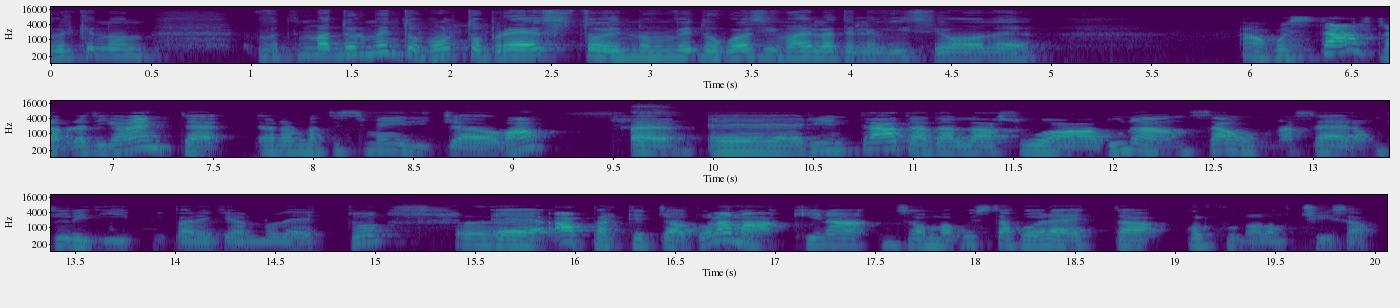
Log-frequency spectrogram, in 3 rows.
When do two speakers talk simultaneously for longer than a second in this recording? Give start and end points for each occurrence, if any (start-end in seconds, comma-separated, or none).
none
